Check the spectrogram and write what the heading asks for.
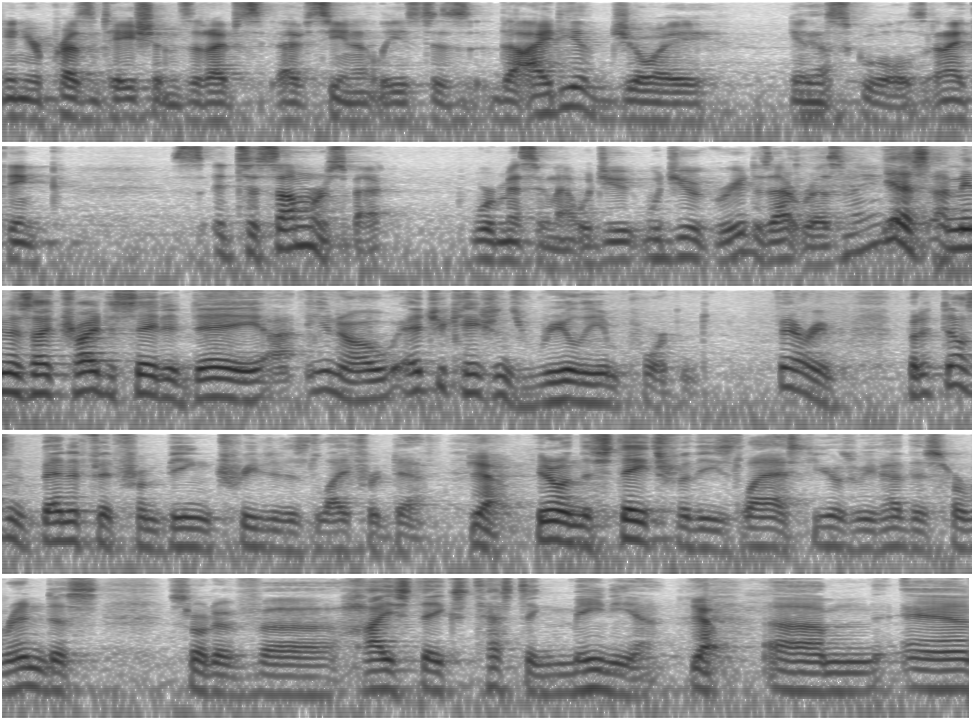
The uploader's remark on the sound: Conversations from the Heads and Chairs Conference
